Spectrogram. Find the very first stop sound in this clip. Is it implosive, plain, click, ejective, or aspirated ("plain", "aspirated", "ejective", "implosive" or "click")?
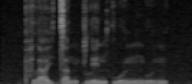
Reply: aspirated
